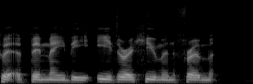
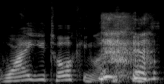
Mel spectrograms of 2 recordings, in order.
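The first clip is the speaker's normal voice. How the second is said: high, loud, teasing disbelief; exasperated mock question; 11 semitones higher, 6 dB louder than usual. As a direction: ham up the bafflement at the accent. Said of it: "I'm like".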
